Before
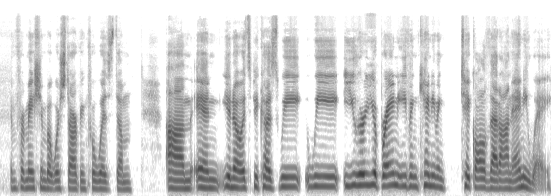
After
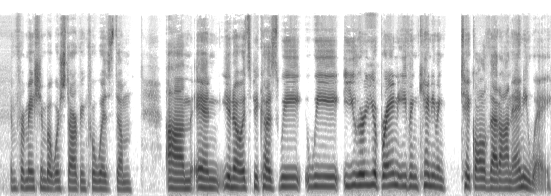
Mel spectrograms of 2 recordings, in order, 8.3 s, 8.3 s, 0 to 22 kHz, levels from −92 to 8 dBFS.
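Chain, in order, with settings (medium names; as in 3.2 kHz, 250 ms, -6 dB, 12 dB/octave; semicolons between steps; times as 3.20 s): treble shelf 9.3 kHz +9.5 dB; trim +7.5 dB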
